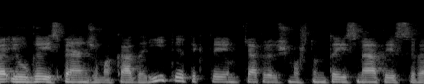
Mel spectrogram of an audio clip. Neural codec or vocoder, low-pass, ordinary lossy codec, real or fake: none; 7.2 kHz; MP3, 32 kbps; real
